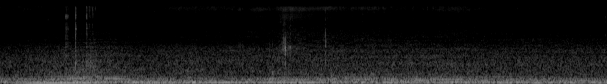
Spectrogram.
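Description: Car engine running at a low, steady idle as the car creeps forward, its rear tyre rolling over a metal tube vape mod on asphalt. The low rumble swells in the first second or so, and a few faint light ticks sound through it.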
